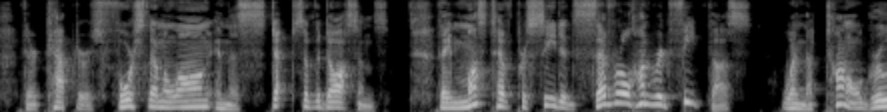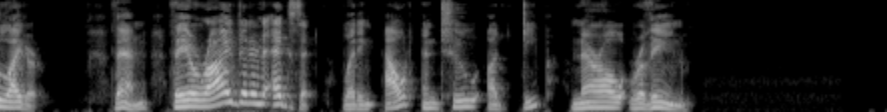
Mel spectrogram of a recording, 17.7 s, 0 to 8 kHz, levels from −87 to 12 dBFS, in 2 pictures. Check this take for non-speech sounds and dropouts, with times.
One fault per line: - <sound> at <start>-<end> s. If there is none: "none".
none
